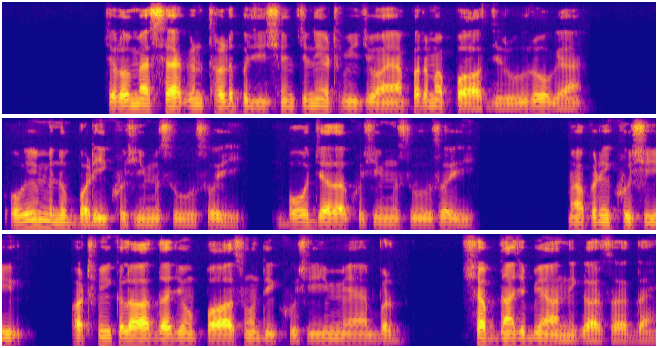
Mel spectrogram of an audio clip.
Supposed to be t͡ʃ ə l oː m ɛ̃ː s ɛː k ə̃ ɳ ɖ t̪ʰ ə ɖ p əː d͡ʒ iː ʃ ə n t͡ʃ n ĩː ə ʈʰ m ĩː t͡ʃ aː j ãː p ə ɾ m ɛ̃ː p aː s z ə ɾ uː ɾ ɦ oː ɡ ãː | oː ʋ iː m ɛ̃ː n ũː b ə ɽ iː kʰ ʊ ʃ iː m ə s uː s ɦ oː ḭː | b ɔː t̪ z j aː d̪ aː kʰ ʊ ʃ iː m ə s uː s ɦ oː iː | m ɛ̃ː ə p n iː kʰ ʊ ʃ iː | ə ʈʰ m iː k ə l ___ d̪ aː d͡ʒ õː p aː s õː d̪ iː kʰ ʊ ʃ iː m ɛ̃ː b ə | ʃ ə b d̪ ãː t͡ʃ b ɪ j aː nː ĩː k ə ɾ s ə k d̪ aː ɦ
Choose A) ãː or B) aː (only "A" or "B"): B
